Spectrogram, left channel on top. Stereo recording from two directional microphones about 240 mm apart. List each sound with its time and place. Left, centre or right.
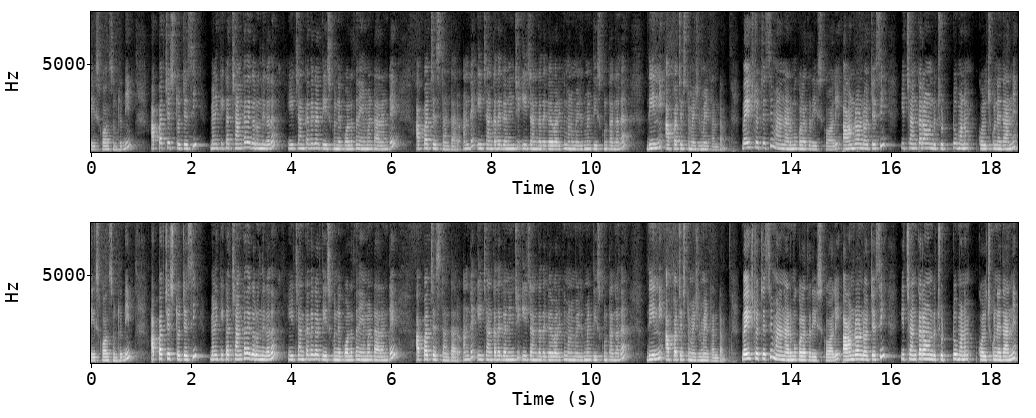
0.0 s a woman's voice: right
